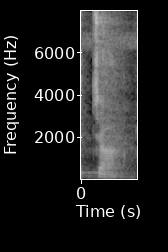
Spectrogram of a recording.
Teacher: तो चा बोलते हैं, तो चा तालू पर, ऊपर की ओर जो तालू है उस पे जीभ लगती है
